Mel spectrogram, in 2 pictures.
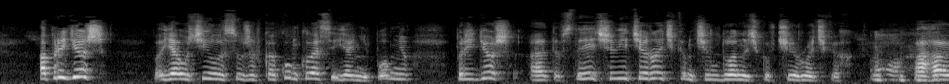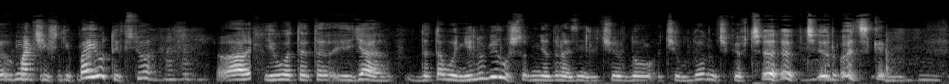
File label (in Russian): среднеобский говор; чалдоночка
